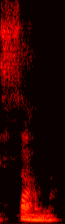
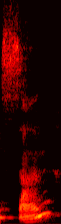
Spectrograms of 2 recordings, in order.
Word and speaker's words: sum: Então, se você não pronuncia o M correto, você está falando, ao invés de sum, que é a soma, filho.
